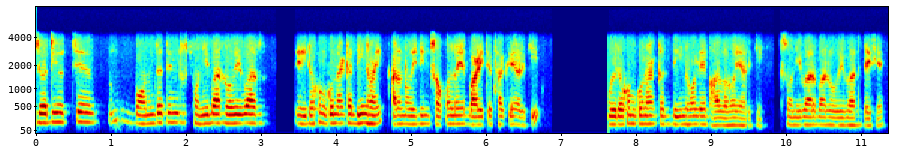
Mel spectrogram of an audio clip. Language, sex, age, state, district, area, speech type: Bengali, male, 18-30, West Bengal, South 24 Parganas, rural, conversation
